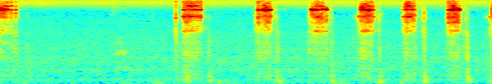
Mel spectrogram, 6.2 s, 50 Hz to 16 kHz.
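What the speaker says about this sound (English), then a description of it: "This is a 1/2-inch socket. So let's see what we got in terms of being able to get this off." A ratchet with a 1/2-inch socket loosens a nut on a Chevy S10 Hot Wheels truck, giving bursts of rapid clicking in several short strokes, close up, with no talk.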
